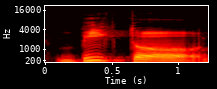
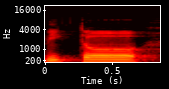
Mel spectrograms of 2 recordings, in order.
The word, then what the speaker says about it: Víctor: In Spanish, they would pronounce it Víctor, because the V is like a B, so it'd be like Víctor Muñoz, because some like the Z, it depends. It's like a regional thing.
